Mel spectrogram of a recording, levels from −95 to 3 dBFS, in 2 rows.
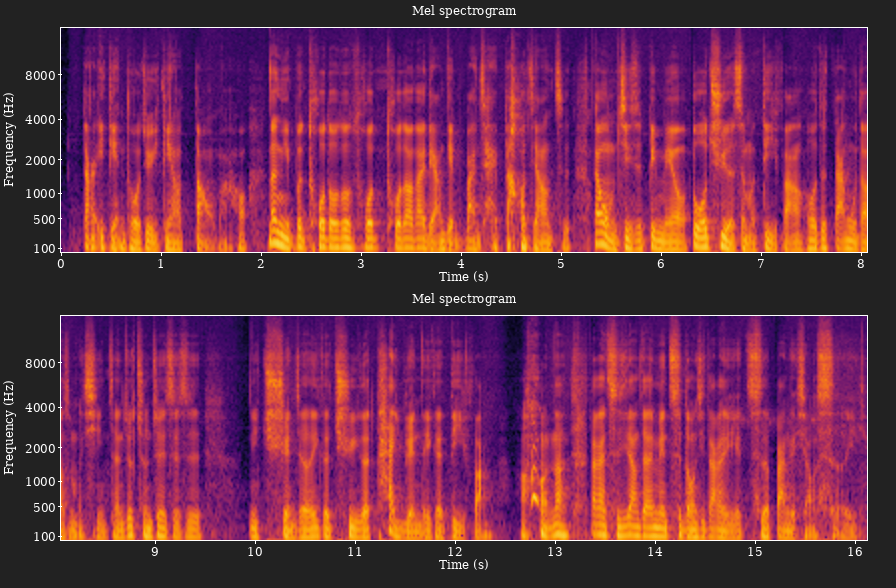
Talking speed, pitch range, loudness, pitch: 370 characters per minute, 85-110 Hz, -17 LUFS, 95 Hz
